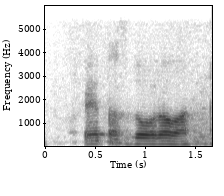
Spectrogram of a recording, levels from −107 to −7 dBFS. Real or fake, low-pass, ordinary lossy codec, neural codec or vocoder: fake; 5.4 kHz; none; codec, 24 kHz, 0.9 kbps, WavTokenizer, medium speech release version 2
